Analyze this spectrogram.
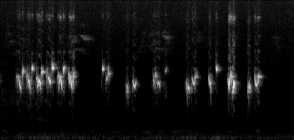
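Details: A yellow-vented bulbul in an original recording used as a lure for other bulbuls opens with a quick burst of about eight bubbly, chirping notes, then gives shorter two-note phrases every half second or so. The background is quiet.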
